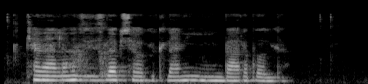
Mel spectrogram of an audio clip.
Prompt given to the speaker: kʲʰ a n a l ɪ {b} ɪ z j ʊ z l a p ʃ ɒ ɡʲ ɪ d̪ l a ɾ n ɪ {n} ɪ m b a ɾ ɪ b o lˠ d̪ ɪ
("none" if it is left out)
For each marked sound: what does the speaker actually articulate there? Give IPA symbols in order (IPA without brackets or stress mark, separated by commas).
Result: m, ŋ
